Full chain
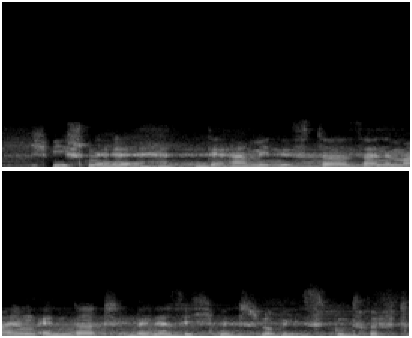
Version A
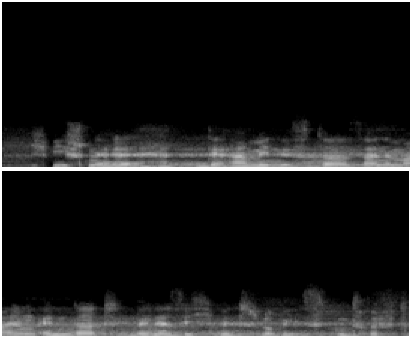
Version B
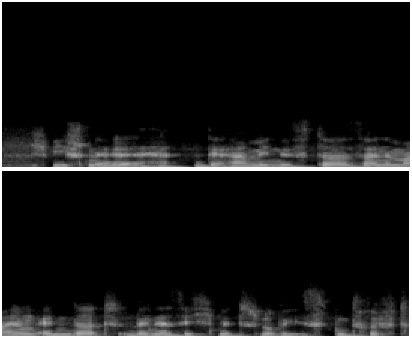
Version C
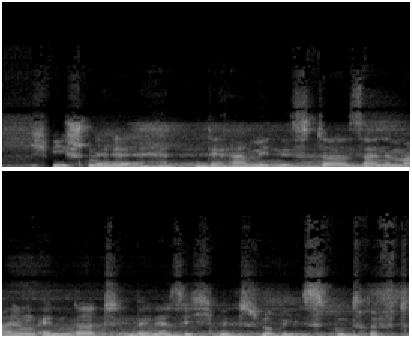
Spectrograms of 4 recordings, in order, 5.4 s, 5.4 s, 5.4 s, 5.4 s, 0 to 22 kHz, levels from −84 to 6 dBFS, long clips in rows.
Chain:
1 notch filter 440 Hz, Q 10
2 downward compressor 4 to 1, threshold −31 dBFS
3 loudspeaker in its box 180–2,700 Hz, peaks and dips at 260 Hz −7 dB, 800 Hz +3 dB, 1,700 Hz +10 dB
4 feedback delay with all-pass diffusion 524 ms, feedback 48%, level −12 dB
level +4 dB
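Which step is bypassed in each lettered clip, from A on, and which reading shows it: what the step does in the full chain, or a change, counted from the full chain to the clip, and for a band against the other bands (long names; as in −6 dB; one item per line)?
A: 2, average gain reduction 5.0 dB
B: 4, echo-to-direct ratio −11.0 dB to none audible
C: 3, 2 kHz band −11.0 dB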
